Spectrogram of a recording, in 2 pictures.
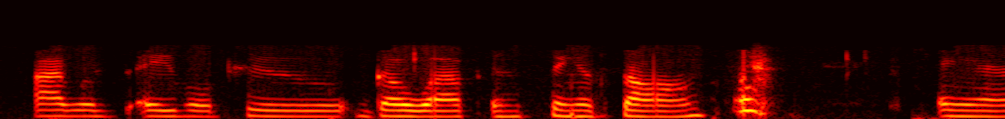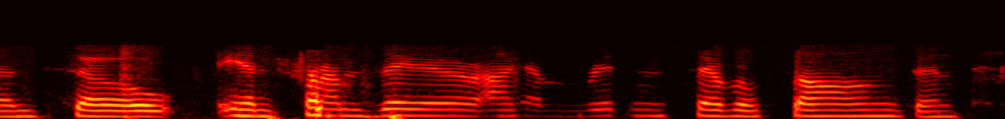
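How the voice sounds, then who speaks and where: In an American accent, the speaker talks at a very slow pace, monotone and flat in intonation but with big swings in loudness. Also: woman. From Indiana. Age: 60s. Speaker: caller. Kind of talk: call-in tribute. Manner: halting.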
